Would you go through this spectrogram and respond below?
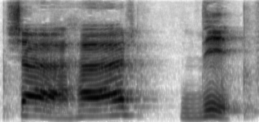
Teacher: Bu sözün hecaları şəhərdir formasındadır və son hecadakı r samiti tələffüz zamanı düşür. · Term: samiti düşür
